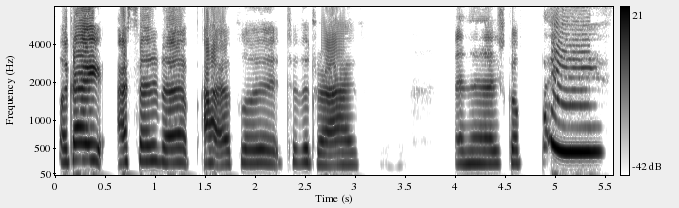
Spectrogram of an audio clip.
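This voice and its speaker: A woman talks casually as a podcast co-host. Her voice is fairly high and clean, recorded dry and close without room sound. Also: steady tone, normal speed, a bit bright, clear, resonant tone, no echo.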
